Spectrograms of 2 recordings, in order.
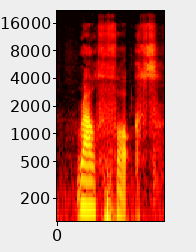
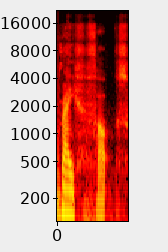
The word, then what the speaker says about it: Ralph Fox: Right, so here's our guy, Ralph Fox, or Rafe Fox, however they pronounce it.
